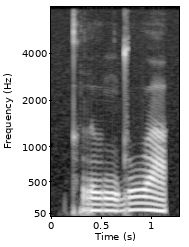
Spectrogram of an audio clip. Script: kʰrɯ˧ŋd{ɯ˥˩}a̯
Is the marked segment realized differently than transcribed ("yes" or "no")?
yes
